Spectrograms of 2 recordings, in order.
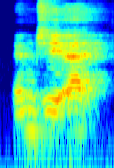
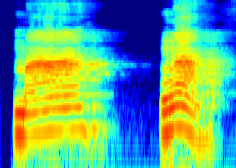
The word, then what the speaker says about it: mga: O sabihin bigkasin mo itong salita kong 'to sa spell spell ko siya tapos bigkasin mo sa tagalog mga M a N a MGI MGI Tama ba?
